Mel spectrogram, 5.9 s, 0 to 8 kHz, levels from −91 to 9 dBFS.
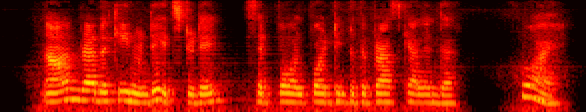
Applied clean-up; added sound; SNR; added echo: neural separator model SepFormer DNS4.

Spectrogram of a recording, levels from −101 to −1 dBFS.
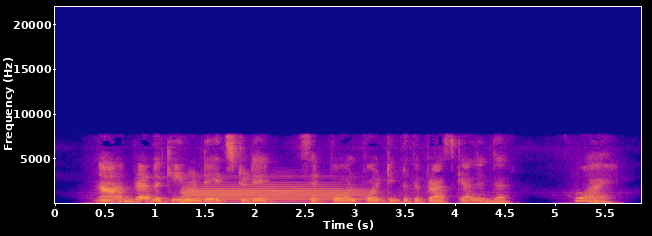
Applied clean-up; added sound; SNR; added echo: none; Wind instrument, woodwind instrument; 4 dB; none.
